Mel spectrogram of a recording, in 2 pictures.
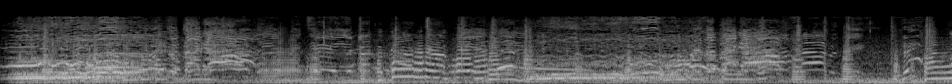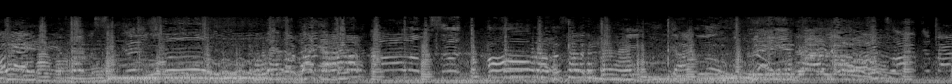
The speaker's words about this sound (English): You're going to hear the legendary and Tony-winning Andre DeShields improvising with the trombone lick that opens a Hadestown as this crowd of people are just standing out on the street.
